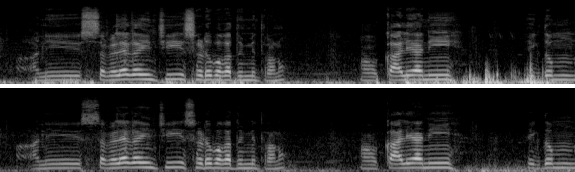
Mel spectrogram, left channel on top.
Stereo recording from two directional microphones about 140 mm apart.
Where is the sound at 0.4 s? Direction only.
40° left (ahead or behind).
